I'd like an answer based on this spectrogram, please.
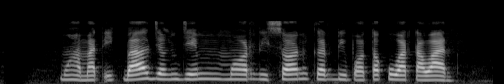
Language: Sundanese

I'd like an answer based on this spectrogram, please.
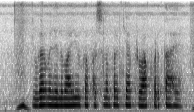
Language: Hindi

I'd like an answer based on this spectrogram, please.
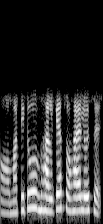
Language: Assamese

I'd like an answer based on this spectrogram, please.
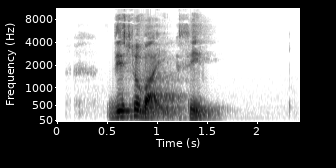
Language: Galician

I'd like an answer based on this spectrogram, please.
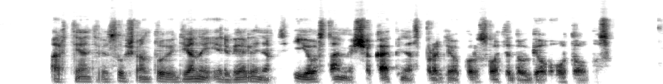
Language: Lithuanian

